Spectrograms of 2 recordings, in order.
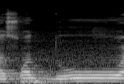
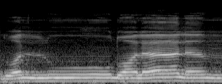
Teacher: دال کو باریک پڑھیں گے اور دوات کو پر یعنی موٹا پڑھیں گے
